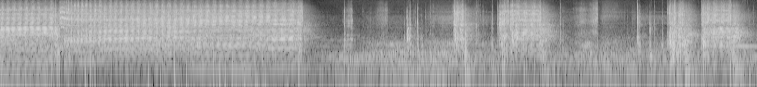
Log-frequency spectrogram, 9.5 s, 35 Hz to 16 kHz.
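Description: Cordless power tool drives M10 coach bolts through pre-drilled holes into a wooden fence post, a loud sustained whirring drive that cuts off after a few seconds, followed by several short ratcheting bursts and clunks nearby.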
